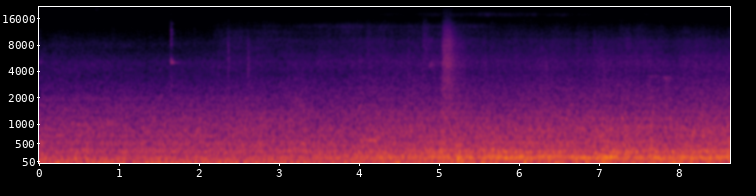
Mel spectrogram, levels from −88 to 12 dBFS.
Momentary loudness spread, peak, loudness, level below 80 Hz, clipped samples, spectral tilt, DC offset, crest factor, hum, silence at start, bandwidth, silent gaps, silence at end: 9 LU; -10 dBFS; -27 LUFS; -34 dBFS; under 0.1%; -8 dB/octave; under 0.1%; 16 dB; none; 0 s; 14 kHz; none; 0 s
